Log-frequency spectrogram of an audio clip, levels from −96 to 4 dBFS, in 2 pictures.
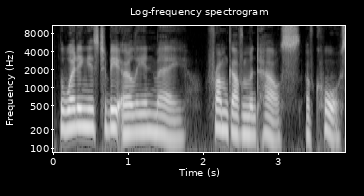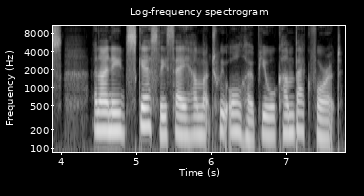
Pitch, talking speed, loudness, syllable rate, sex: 180 Hz, 225 wpm, -17 LUFS, 5.4 syllables/s, female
